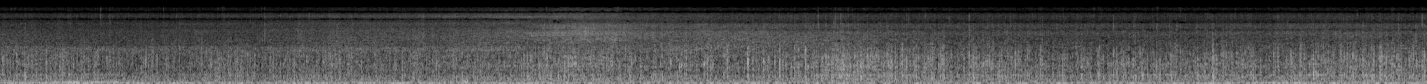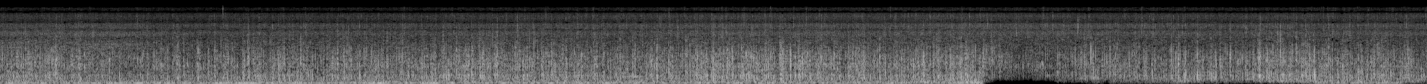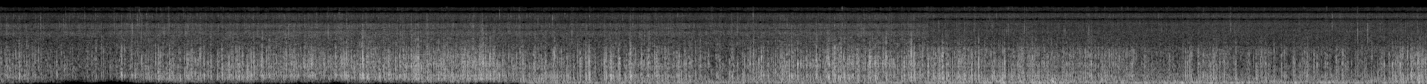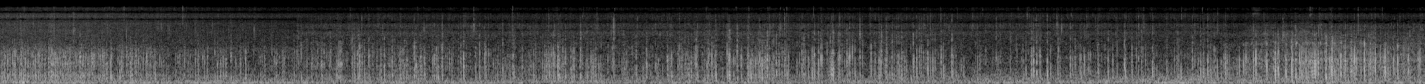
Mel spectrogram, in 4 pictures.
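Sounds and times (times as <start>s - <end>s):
low rumble: 0.0s - 10.4s
heavy rain: 0.0s - 57.0s.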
